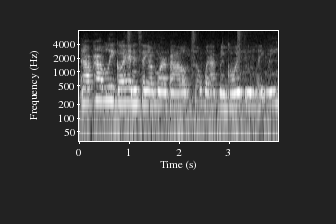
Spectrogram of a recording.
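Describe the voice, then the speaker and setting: A woman's fairly quick speech with ordinary pitch variation, audible room echo and noticeable background noise. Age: 20s. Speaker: beauty and lifestyle vlogger. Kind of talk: casual chat. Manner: hesitant, many fillers.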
